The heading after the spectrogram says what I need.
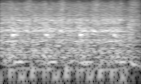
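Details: Turbo EFI lawn mower engine with newly wired trigger wheel and crank sensor, possibly too large an air gap; quick even cranking at about six beats per second, never catching: cranks but no start.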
